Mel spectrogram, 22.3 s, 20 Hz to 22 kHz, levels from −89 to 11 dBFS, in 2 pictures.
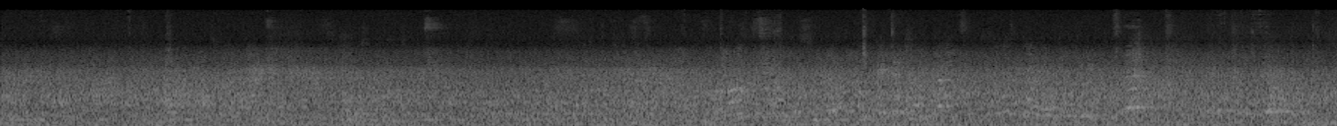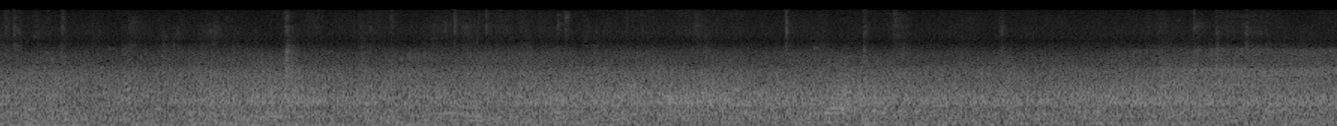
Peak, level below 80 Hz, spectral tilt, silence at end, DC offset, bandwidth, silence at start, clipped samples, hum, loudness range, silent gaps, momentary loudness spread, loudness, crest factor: -20 dBFS; -50 dBFS; -4.5 dB/octave; 0 s; under 0.1%; 16 kHz; 0 s; under 0.1%; none; 2 LU; none; 3 LU; -36 LUFS; 16 dB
